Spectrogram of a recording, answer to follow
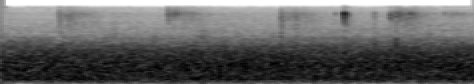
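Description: Steady outdoor urban background noise: a distant traffic hum with no distinct events.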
